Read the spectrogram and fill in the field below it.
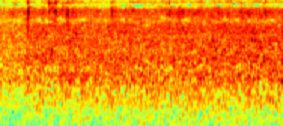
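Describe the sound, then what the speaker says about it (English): Rain falls steadily outdoors at sunset, an even, faint hiss of drops with no talk over it. "while it's raining"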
